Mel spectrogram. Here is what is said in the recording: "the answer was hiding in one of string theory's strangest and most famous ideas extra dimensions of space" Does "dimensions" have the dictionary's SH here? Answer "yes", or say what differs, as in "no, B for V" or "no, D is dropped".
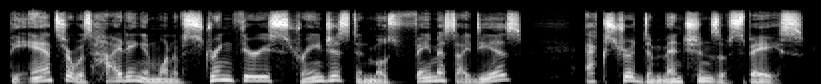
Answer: yes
